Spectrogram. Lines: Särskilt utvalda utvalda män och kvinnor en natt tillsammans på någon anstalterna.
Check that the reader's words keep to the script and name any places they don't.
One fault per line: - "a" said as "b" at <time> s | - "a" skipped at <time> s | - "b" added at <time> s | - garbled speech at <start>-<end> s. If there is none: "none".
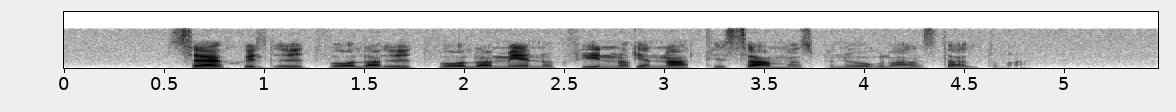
none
